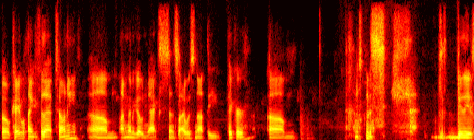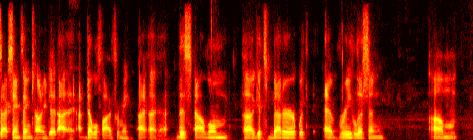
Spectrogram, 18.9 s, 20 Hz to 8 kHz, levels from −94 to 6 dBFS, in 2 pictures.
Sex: male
